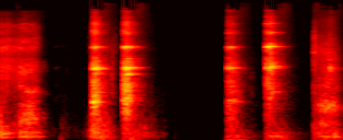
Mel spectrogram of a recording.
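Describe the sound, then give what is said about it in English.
Glasses of Dark Star clink together in a toast, several bright ringing taps in two quick clusters, fairly loud, with a brief murmur of voice at the start. “I'm gonna cheers, guys. Yeah, yep, absolutely. Cheers.”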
